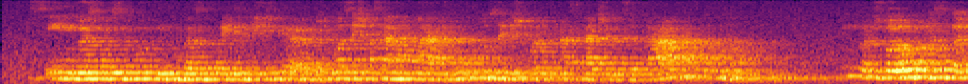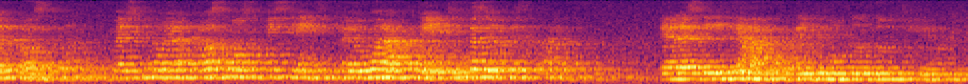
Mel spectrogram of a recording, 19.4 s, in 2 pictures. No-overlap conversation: Yes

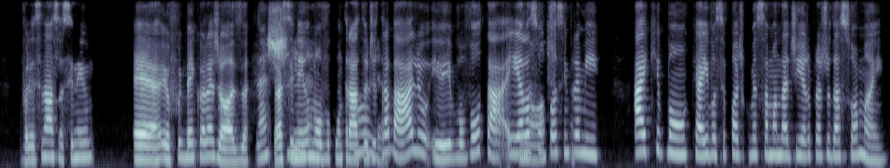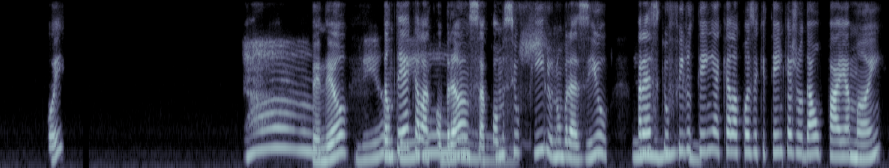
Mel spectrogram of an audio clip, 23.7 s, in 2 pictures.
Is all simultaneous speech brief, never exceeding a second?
No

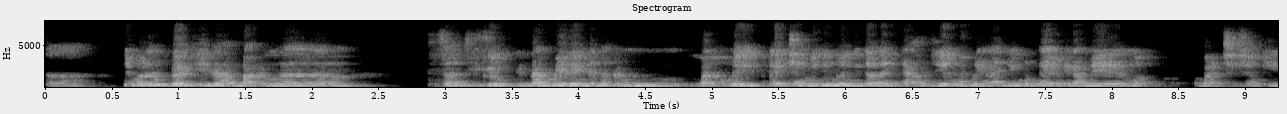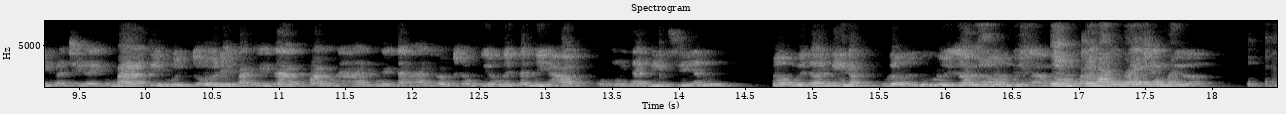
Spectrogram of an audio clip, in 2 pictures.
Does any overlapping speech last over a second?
Yes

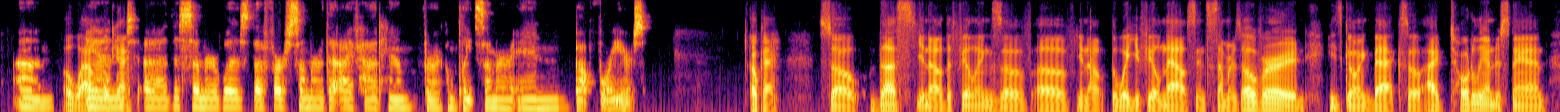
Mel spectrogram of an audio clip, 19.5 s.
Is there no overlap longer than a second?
Yes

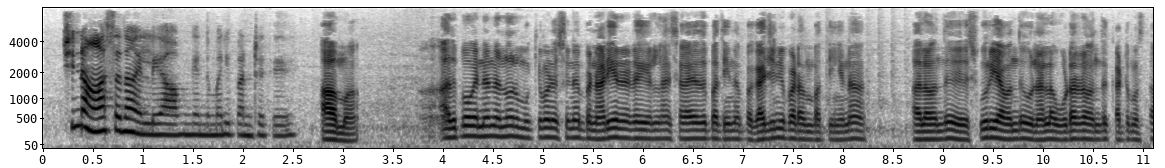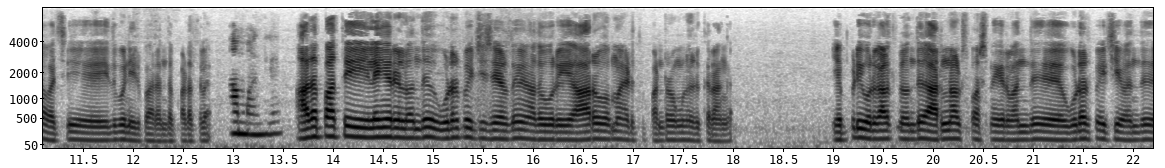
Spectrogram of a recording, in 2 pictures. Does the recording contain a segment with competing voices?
No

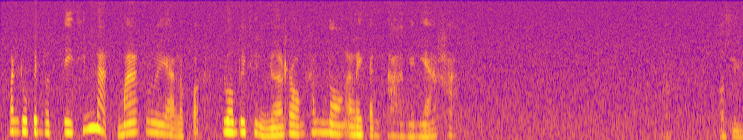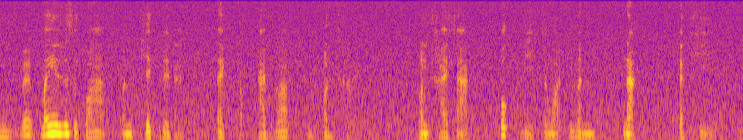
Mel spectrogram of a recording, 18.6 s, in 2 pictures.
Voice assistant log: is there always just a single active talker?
Yes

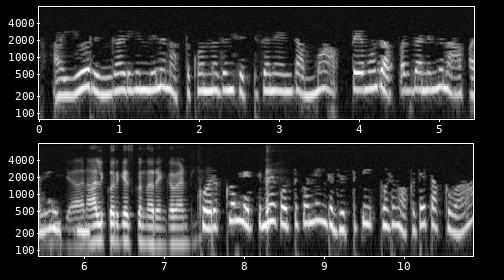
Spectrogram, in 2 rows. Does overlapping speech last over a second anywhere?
No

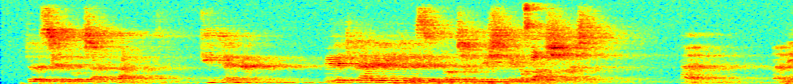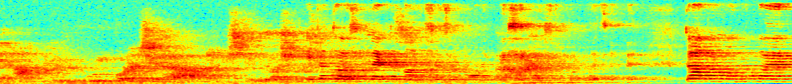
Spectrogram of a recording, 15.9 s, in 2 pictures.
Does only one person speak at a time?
No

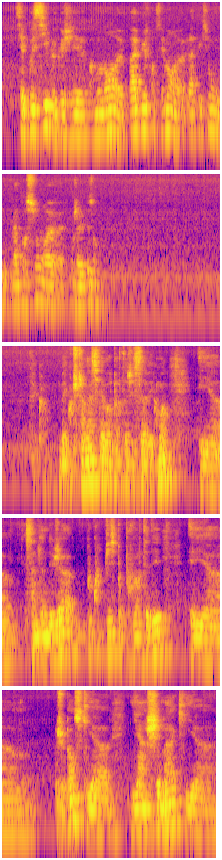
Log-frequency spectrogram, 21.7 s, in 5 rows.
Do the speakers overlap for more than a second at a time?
No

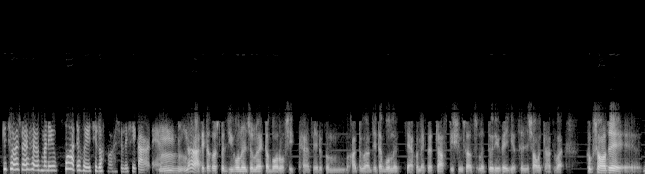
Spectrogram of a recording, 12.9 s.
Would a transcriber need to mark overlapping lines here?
No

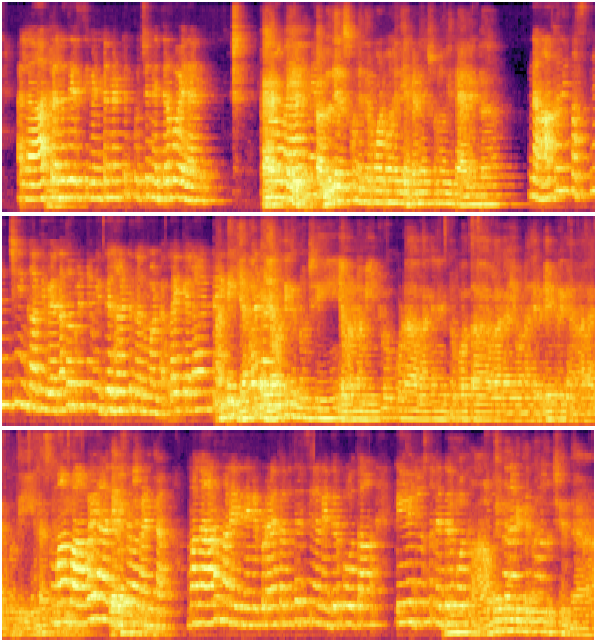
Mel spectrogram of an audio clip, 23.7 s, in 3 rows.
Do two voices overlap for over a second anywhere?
Yes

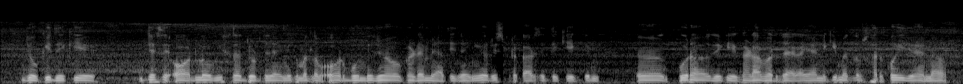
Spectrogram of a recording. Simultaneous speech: No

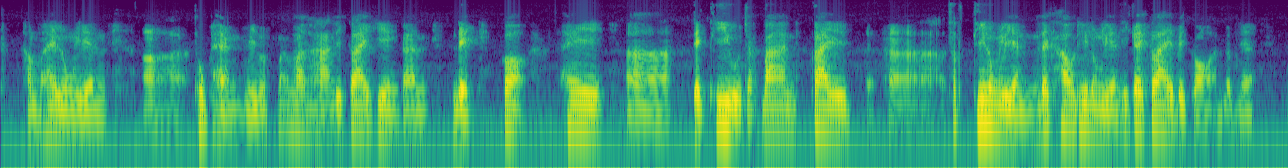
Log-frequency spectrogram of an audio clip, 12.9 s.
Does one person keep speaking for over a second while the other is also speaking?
No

